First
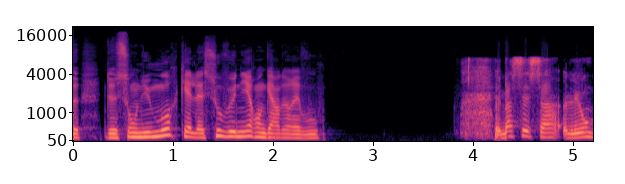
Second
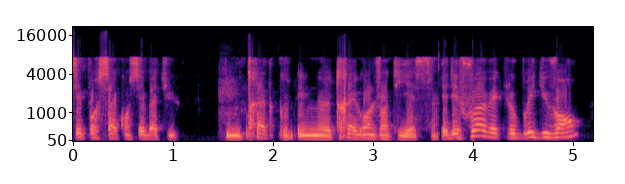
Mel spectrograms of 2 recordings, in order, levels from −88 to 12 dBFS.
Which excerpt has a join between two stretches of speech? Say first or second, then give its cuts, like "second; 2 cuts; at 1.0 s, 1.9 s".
second; 2 cuts; at 1.4 s, 3.6 s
